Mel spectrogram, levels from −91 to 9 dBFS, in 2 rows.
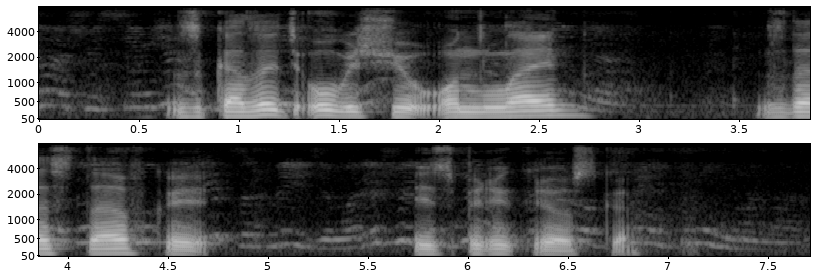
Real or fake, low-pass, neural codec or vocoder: real; 7.2 kHz; none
